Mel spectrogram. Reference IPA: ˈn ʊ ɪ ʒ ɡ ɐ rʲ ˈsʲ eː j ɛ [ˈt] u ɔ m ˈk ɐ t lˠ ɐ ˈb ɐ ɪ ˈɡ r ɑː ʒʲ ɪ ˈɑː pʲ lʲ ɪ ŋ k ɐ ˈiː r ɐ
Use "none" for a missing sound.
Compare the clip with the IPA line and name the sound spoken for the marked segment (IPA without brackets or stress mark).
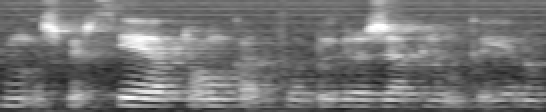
t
